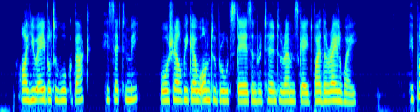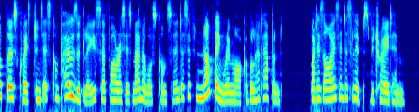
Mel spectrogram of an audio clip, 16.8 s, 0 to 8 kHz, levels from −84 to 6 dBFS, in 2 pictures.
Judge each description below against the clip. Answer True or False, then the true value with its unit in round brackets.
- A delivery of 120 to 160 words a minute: False (180 wpm)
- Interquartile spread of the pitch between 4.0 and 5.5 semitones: False (2.9 semitones)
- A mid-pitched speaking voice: False (225 Hz)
